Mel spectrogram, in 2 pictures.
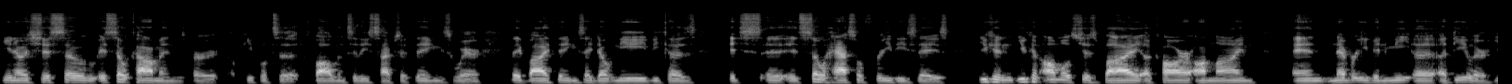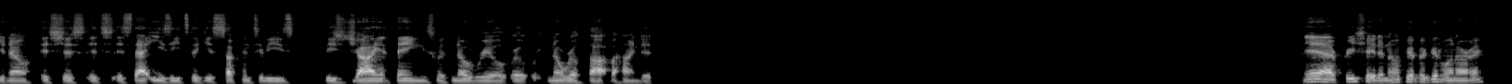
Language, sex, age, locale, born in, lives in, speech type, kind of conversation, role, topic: English, male, 25-29, en-US, United States, United States, conversation, unstructured, none, Have you ever made a big purchase that you later regretted?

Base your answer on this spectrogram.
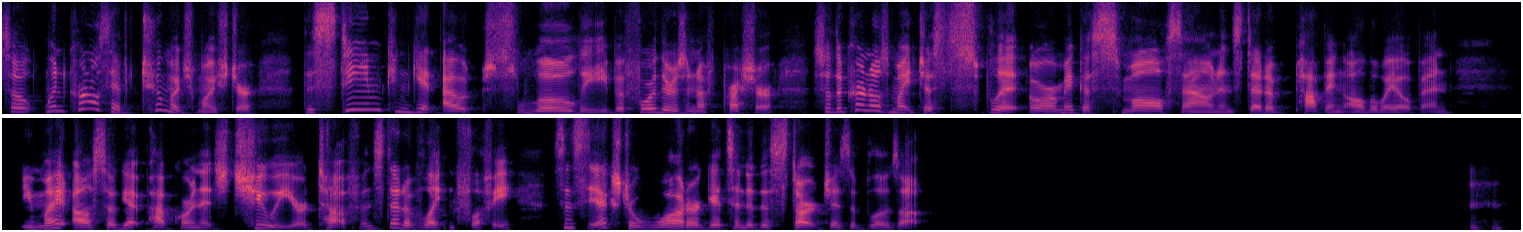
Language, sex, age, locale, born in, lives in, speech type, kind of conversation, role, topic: English, female, 60-64, en-US, United States, United States, read, expert-assistant, expert, How does popcorn pop and what affects its texture and crunchiness?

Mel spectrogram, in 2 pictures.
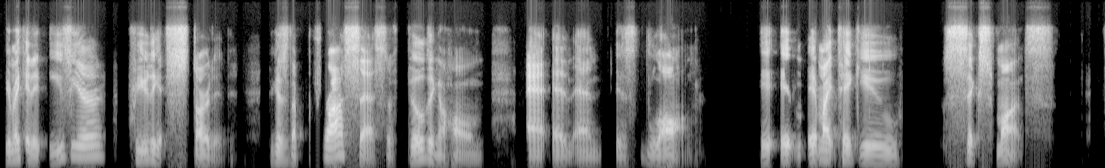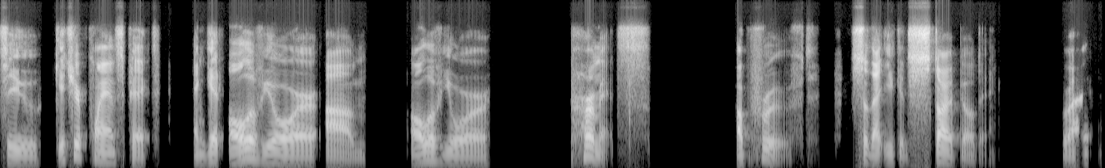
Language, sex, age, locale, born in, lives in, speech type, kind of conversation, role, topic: English, male, 45-49, en-US, United States, United States, conversation, advice, advisor, How can I decide whether to invest or save?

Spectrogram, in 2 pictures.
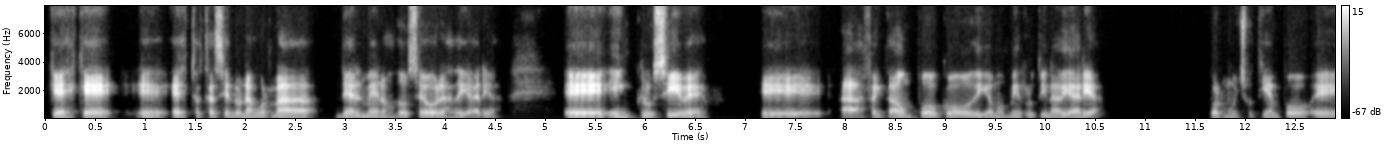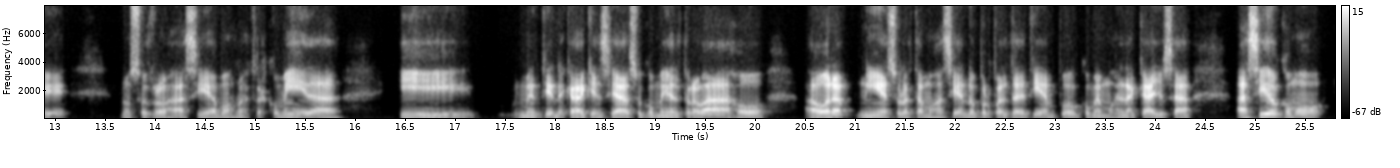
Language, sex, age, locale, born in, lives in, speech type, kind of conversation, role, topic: Spanish, male, 50-54, es-VE, Venezuela, United States, conversation, advice, user, ¿Cómo puedo aprovechar una pausa para recargar la mente?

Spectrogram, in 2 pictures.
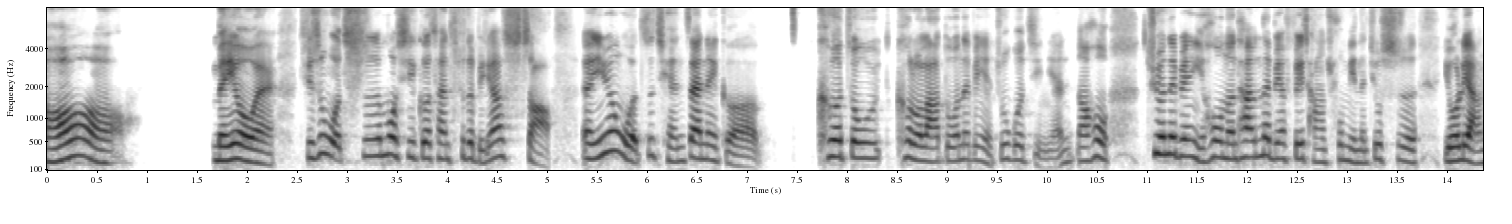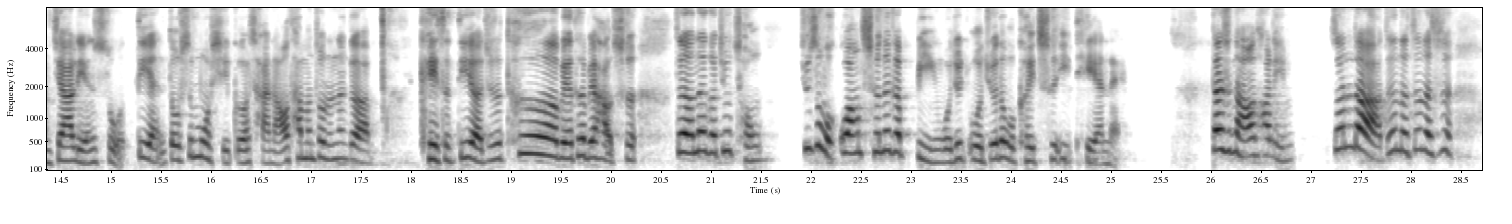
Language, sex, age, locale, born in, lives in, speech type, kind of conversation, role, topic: Chinese, male, 35-39, zh-CN, United States, United States, conversation, unstructured, none, 你有没有特别喜欢的地方小吃？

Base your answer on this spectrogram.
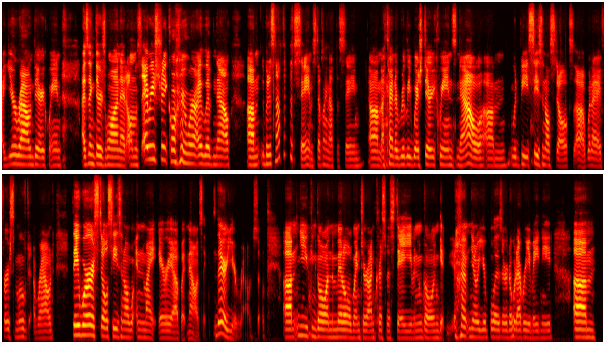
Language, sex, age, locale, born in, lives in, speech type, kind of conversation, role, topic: English, female, 35-39, en-US, United States, United States, conversation, unstructured, none, What place from your childhood do you still think about often, and what makes it special to you?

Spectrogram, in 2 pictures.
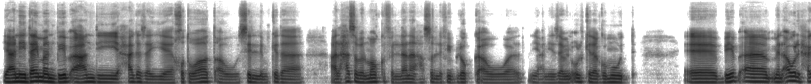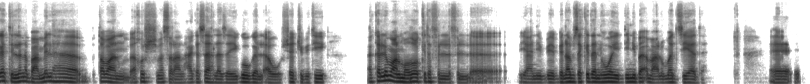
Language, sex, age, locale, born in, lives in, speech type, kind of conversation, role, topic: Arabic, male, 20-24, ar-EG, Egypt, Egypt, conversation, podcast, guest, بتعمل إيه لما تحس إنك متعطل إبداعيًا؟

